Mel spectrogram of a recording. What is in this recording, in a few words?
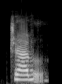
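"travel", Indian English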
